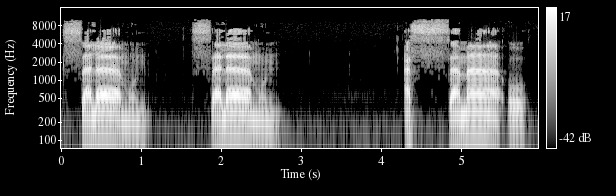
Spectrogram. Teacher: حرف سین بدون ارتعاش تارهای صوتی به صورت خیلی ساده تولید میشه، مثل سلامون، سلامون، السماء، که فارسی هم دقیقا به همین شکل تلفظ میکنیم.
